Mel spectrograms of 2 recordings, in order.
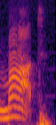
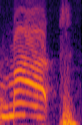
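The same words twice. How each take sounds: First: The vowel is short and plain. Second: The vowel is drawn out and lengthened. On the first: It sounds neutral, less affectionate. "just plain Mott" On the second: It sounds more affectionate. "You kind of draw it out. Draw it out. Mott sounds a lot more affectionate"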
